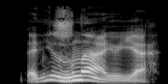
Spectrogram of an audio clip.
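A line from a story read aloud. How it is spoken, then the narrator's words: Angry repetition. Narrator (Russian): сердито повторил звон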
